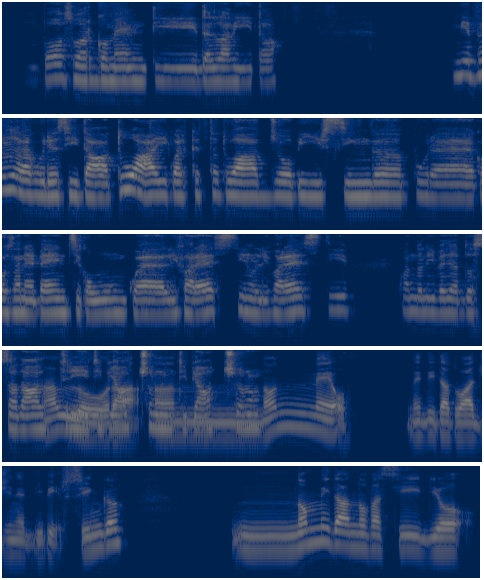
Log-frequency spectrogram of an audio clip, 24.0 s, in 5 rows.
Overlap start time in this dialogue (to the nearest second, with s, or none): 15 s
